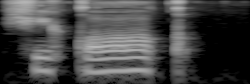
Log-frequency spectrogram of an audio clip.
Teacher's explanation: اچھا جیم وقف جائز کی شارٹ فارم ہے، یہاں پہ اگر وقف کریں گے رکیں گے تو فی شقاق ایسے اس کو پڑھیں گے، شقاق، یہ قلقلہ ہوگا آخر پہ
